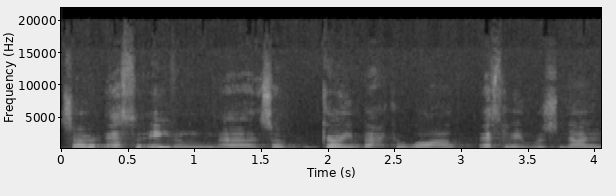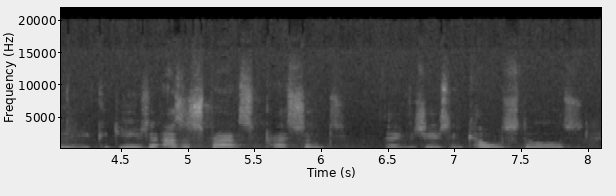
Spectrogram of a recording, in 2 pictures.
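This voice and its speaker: A man with a dark, mellow tone at a moderate pace, with audible room echo. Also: fairly high pitch for a man, fairly even intonation. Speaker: crop storage scientist. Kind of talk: conference talk. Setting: conference hall with audience. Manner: mumbling; halting.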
